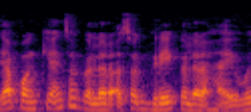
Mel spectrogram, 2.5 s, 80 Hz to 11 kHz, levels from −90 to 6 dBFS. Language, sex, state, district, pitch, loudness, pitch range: Marathi, male, Maharashtra, Pune, 150 Hz, -28 LUFS, 140-170 Hz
